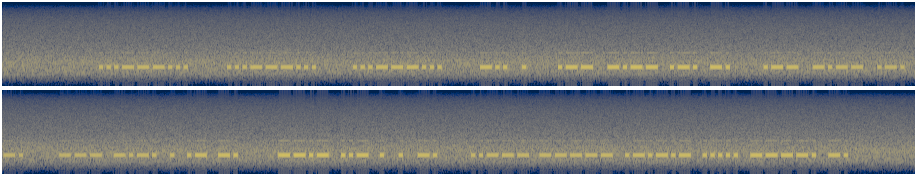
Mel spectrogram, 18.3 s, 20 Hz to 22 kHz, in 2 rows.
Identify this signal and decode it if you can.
Morse code, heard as a keyed tone, hand-sent with a paddle, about 31 wpm, 930 Hz, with radio static and a narrow filter. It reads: <SOS> <SOS> <SOS> DE WYRN WYRN OCEAN QUEEN 20.59N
